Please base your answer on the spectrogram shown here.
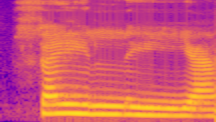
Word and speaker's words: failure: second word is something that i mostly hear pronounce like failor or sailor whereas we should say failure there is double yacht failure failure failure failure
